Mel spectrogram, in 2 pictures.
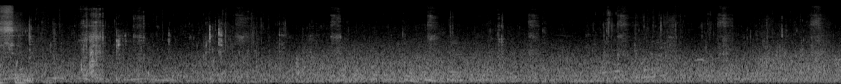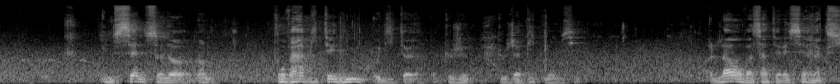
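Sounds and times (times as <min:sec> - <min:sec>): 
faint voices of a couple fishing murmuring: 0:00.0 - 0:07.6
calm sea pushing against a compact frieze of rocks: 0:00.0 - 0:16.8
speech: 0:09.5 - 0:14.4, 0:15.5 - 0:16.8.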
